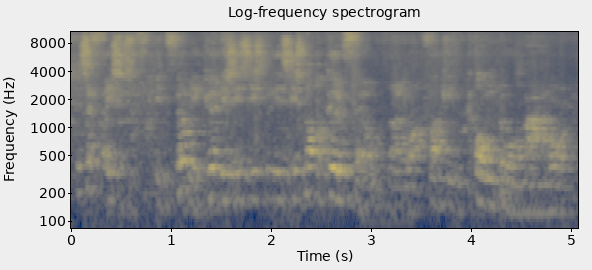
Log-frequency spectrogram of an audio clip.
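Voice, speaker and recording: An English man performs rambling observational stand-up in a slightly high voice. He swears freely, stumbles and doubles back on his phrases. The recording is a distant live club capture, very echoey, with clear room noise around him. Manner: sweary, halting, digressive, repeating himself. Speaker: stand-up comedian. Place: small live comedy venue in a pub. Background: audience laughter and room noise.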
